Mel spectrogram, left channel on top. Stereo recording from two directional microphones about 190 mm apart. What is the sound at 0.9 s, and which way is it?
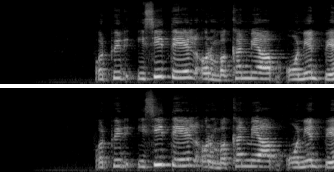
Speech, 50° left (ahead or behind).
